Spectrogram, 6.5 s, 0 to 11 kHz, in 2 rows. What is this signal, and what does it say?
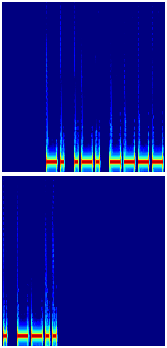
Morse code, heard as a keyed tone, about 17 wpm, 700 Hz. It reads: NR9Z
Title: USA Call Signs - 4 Characters - 17wpm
